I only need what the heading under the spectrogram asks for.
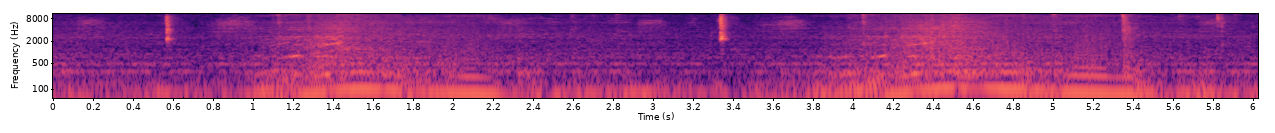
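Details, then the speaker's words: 2005 R53 Mini Cooper S, supercharger serviced and regasketed and timing chain replaced earlier, with lack of power: two rev-ups with a deep droning rumble swelling with engine speed and fading on lift-off; noise persists, source unclear. "quite clearly here it's still making that uh making that noise so uh I'm not quite sure what that is anyone had to this issue with a mini before"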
